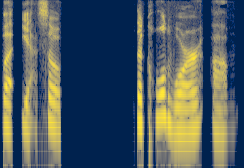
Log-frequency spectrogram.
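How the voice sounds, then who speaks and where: A woman's voice: medium pitch, slow, warm tone, no echo. A woman co-hosting a podcast in casual chat, swearing freely and saying "like" a lot. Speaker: podcast co-host.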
